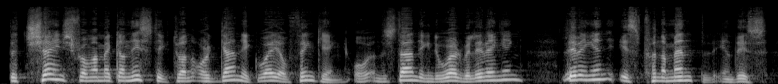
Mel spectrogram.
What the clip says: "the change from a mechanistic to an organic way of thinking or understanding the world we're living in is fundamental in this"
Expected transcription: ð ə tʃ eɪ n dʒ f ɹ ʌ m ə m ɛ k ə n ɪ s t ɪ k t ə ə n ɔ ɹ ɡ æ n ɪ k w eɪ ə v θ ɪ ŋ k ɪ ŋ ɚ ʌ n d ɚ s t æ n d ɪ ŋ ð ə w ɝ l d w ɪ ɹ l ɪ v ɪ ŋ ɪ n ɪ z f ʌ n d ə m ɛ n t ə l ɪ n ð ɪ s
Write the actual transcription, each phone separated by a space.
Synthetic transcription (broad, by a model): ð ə tʃ eɪ n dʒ f ɹ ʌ m ə m ɛ k ə n ɪ s t ɪ k t ə ə n ɔ ɹ ɡ æ n ɪ k w eɪ ə v θ ɪ ŋ k ɪ ŋ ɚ ʌ n d ɚ s t æ n d ɪ ŋ ð ə w ɝ l d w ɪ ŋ l ɪ v ɪ ŋ ɪ n ɪ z f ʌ n d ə m ɛ n t l ɪ n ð ɪ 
